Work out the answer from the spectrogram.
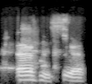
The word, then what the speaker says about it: Aarhus: It's pronounced Aarhus.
